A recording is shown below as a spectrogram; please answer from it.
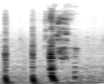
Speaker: I better drink something. Try to get it going out. I know what somebody's gonna say. Well, if you take your time and chew your food, it wouldn't get stuck in your chest.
